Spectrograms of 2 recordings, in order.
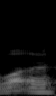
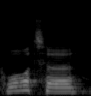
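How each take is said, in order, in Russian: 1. Британское произношение с глоттальной смычкой вместо t. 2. Британское произношение, гласная 'o' и без конечного r. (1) "вот с этим заглотал стопом" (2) "в Британии, соответственно, условно, стандартно звучит как «water»"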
